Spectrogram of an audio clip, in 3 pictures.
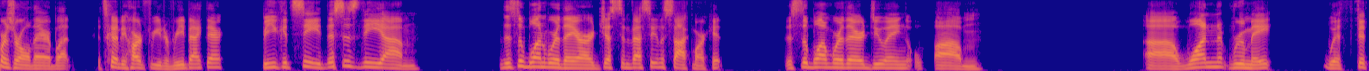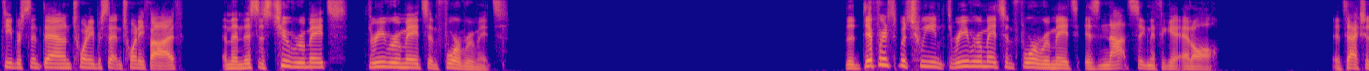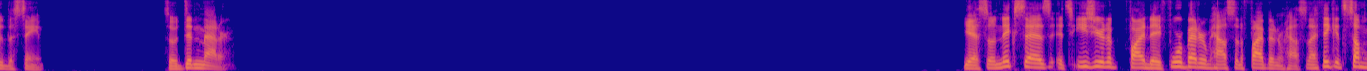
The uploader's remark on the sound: This was a live class recorded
